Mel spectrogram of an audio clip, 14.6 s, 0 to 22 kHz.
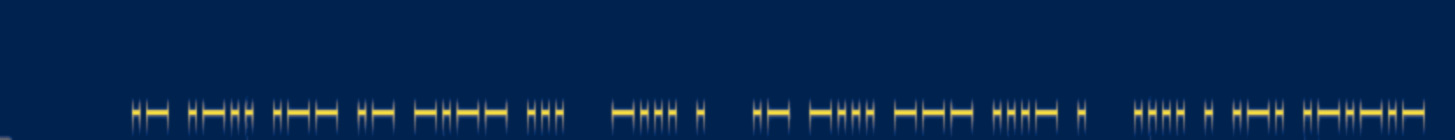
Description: Morse code, heard as a keyed tone, about 17 wpm, 700 Hz. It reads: ALWAYS BE ABOVE HER.
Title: Sentences from Top 1000 Words - Review Part 2 - 17wpm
